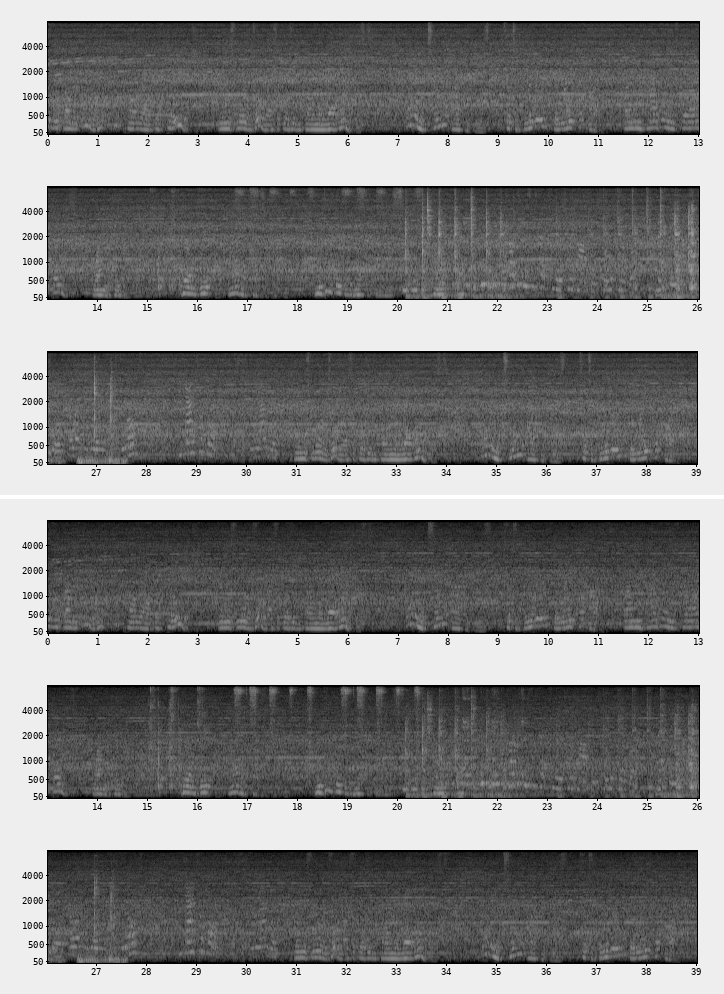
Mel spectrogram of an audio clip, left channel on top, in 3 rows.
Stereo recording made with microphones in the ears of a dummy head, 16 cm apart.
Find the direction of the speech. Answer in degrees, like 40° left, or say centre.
70° left.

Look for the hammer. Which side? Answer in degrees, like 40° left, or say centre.
80° left.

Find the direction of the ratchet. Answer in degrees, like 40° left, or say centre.
50° right.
